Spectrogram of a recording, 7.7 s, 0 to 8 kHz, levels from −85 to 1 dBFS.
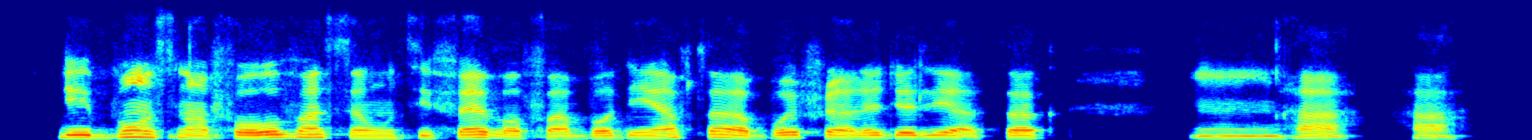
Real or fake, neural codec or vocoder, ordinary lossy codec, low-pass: real; none; Opus, 32 kbps; 7.2 kHz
